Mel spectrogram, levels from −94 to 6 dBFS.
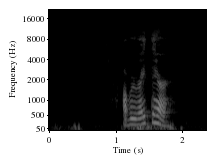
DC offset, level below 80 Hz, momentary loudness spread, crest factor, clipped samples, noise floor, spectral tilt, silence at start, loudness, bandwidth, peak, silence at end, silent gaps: under 0.1%; -78 dBFS; 8 LU; 20 dB; under 0.1%; -86 dBFS; -5.5 dB/octave; 0.45 s; -52 LUFS; 12 kHz; -34 dBFS; 0.5 s; none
